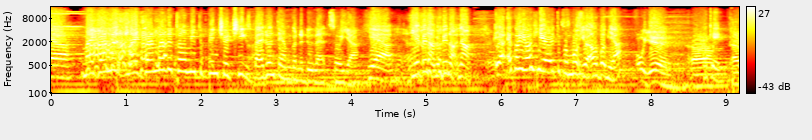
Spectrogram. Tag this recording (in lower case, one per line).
music
speech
